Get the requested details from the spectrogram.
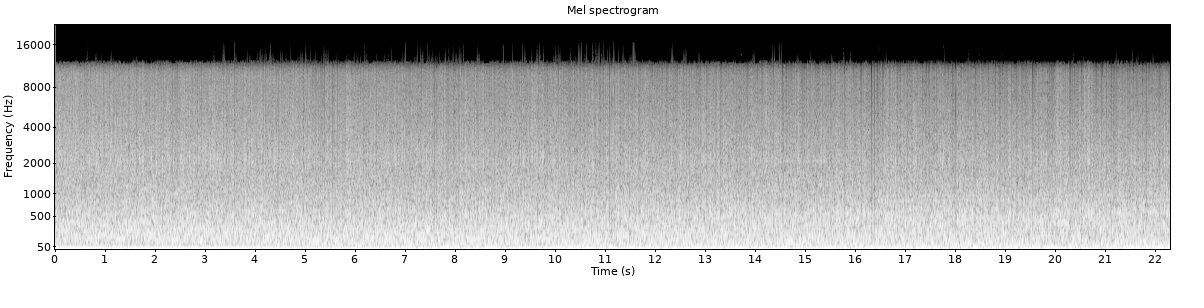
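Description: Loud wind roars steadily past a fast car.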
